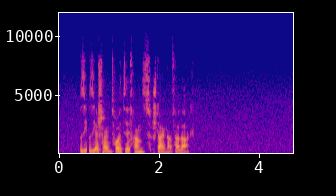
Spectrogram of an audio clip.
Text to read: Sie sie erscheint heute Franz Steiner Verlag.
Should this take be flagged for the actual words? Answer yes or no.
no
